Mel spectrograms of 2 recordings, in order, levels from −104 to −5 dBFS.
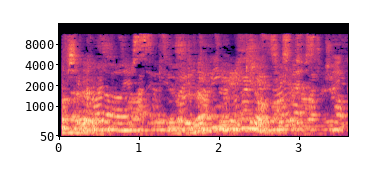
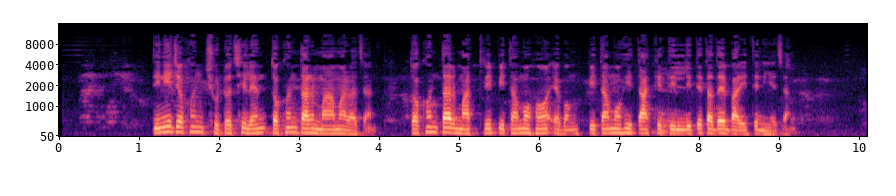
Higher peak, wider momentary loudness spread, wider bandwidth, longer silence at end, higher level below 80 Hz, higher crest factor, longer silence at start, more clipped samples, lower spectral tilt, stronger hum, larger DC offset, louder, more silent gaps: first, 0 dBFS vs -6 dBFS; second, 7 LU vs 10 LU; first, 11.5 kHz vs 9.6 kHz; second, 0 s vs 0.95 s; first, -50 dBFS vs -58 dBFS; about the same, 14 dB vs 18 dB; second, 0.05 s vs 1.2 s; neither; second, -5 dB/octave vs -8 dB/octave; neither; neither; first, -16 LUFS vs -24 LUFS; neither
